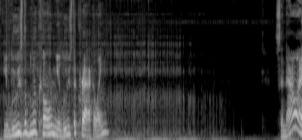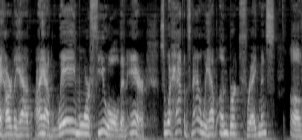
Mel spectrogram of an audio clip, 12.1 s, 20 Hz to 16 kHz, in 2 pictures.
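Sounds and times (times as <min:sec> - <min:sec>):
burner flame crackling and rushing: 0:00.0 - 0:04.7.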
